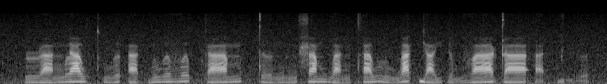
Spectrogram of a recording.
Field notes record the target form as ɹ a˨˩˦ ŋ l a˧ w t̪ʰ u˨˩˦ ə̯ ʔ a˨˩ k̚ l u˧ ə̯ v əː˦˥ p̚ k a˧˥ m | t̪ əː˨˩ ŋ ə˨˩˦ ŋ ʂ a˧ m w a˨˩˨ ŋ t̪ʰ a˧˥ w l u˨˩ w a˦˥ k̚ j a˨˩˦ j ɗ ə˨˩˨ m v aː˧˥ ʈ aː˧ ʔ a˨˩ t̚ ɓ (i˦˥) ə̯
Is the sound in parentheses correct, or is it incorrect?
incorrect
